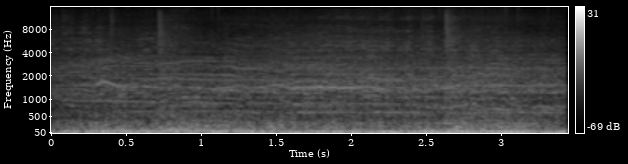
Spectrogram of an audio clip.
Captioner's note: shouting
